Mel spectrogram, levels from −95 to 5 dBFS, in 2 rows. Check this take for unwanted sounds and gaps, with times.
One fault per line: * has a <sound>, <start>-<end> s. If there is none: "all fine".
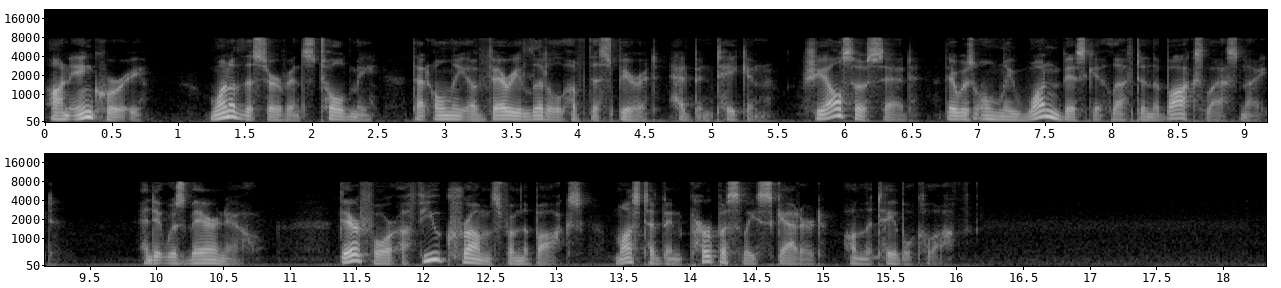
all fine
